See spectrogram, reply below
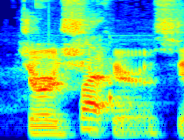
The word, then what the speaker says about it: Chakiris: George Chakiris.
